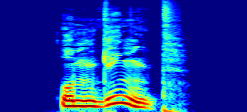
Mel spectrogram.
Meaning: second-person plural preterite of umgehen
- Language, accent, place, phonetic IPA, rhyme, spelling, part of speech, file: German, Germany, Berlin, [ʊmˈɡɪŋt], -ɪŋt, umgingt, verb, De-umgingt.ogg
